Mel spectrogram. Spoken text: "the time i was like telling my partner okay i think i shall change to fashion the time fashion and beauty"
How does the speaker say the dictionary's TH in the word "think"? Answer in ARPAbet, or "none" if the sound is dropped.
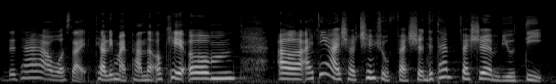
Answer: T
